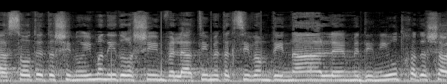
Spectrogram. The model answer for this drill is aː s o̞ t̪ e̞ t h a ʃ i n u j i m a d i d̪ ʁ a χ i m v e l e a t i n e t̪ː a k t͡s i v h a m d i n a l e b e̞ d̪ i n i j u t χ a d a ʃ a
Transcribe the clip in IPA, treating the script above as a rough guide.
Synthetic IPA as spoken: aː s o̞ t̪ e̞ t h a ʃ i n u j i m a n i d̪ ʁ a ʃ i m v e l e a t i m e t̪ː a k t͡s i v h a m d i n a l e m e̞ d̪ i n i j u t χ a d a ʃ a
